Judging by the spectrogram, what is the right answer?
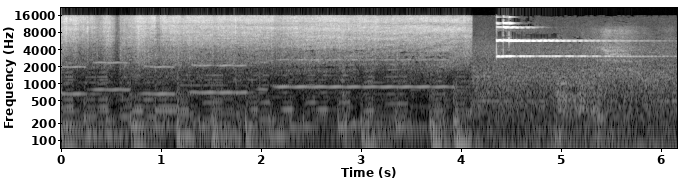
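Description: Background music over the high hiss of a handheld steam cleaner's nozzle blasting steam into a sofa. About four seconds in, the music breaks off and a sudden sound effect with high ringing tones takes over, fading out over about two seconds.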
